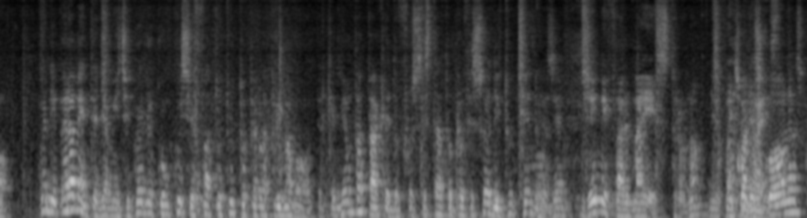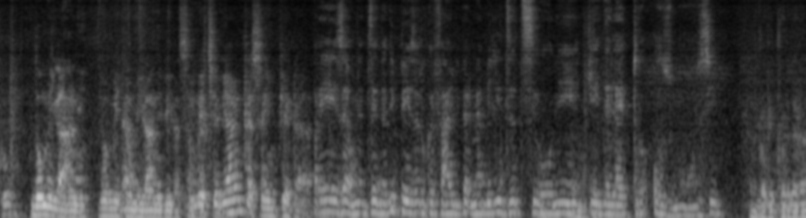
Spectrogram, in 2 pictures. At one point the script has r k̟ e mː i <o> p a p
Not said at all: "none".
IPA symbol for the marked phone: o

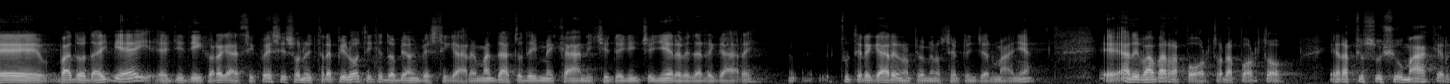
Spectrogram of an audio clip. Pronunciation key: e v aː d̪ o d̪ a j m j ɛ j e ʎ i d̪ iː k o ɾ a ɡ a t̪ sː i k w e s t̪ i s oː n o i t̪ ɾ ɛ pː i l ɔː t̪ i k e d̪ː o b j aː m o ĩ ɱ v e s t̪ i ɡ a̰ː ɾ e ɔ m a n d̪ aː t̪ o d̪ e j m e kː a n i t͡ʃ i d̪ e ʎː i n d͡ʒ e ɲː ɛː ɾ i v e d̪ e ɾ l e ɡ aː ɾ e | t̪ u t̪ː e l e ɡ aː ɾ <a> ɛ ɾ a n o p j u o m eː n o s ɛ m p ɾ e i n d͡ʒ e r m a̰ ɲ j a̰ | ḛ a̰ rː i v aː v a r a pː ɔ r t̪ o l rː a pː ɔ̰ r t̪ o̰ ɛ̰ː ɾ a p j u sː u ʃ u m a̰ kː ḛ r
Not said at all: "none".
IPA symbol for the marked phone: e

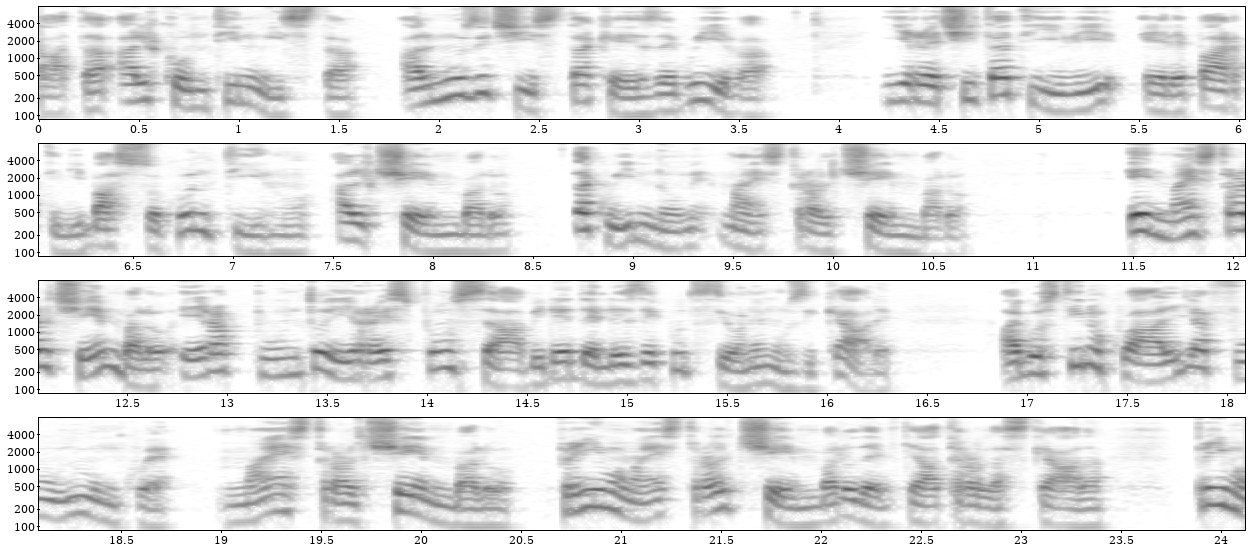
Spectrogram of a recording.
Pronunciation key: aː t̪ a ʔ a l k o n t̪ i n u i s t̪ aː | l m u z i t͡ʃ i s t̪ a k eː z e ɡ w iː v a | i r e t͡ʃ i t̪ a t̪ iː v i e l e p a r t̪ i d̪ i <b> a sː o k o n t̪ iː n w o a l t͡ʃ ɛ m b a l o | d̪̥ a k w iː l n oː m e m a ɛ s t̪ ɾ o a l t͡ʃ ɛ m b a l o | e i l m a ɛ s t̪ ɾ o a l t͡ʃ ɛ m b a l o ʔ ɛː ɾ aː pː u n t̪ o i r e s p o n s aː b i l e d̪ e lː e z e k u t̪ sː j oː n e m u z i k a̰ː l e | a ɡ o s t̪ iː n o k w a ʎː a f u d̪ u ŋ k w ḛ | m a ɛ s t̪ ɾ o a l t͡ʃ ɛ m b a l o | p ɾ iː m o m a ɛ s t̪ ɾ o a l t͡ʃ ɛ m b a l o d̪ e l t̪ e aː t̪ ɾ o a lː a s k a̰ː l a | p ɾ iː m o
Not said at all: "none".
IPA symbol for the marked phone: b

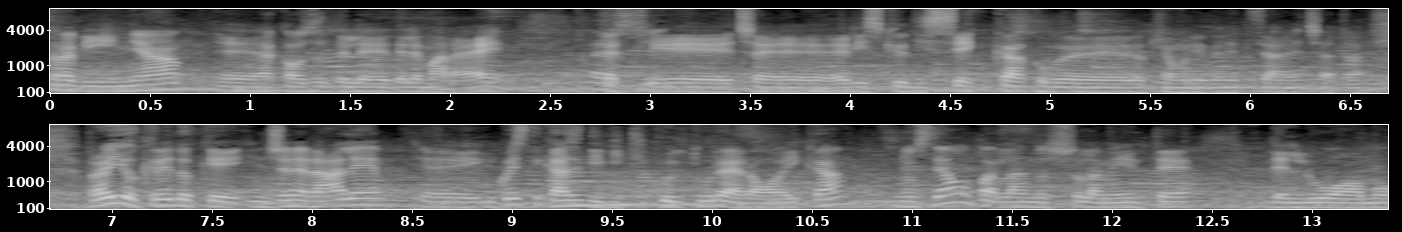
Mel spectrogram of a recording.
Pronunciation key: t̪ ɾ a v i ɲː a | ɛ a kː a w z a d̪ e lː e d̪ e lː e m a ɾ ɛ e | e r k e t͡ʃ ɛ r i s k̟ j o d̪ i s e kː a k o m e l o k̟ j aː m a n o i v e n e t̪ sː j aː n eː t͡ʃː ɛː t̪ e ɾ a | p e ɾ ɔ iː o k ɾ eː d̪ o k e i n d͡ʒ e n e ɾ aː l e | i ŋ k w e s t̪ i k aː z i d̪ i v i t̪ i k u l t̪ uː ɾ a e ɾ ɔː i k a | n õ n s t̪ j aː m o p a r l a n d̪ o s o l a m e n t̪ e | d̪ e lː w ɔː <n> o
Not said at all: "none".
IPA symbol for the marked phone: m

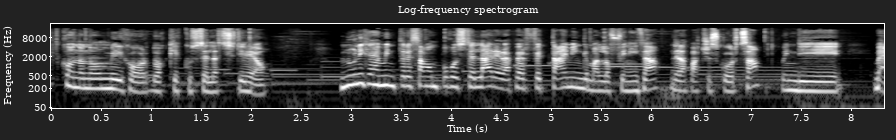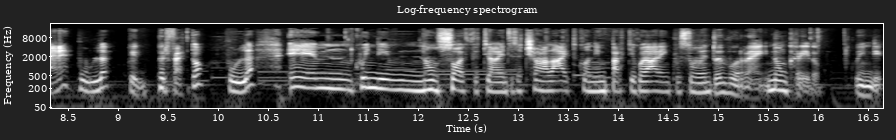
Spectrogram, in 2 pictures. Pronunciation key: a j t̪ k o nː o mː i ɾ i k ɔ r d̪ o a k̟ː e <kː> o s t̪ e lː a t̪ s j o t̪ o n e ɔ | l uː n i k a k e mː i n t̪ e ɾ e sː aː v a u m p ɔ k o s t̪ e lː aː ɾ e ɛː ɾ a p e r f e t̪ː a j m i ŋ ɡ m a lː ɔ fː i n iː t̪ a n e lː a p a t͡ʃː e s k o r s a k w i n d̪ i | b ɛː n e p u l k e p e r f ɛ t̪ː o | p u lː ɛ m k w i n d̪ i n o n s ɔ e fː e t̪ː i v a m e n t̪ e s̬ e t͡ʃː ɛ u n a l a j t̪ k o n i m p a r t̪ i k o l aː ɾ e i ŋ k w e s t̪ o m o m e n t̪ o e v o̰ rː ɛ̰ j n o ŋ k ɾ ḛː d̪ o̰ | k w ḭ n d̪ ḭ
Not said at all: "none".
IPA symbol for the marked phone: kː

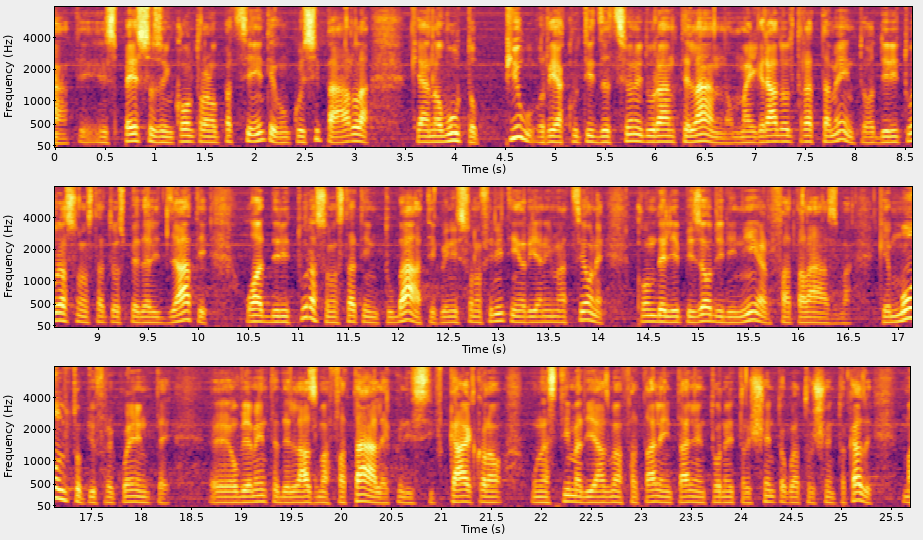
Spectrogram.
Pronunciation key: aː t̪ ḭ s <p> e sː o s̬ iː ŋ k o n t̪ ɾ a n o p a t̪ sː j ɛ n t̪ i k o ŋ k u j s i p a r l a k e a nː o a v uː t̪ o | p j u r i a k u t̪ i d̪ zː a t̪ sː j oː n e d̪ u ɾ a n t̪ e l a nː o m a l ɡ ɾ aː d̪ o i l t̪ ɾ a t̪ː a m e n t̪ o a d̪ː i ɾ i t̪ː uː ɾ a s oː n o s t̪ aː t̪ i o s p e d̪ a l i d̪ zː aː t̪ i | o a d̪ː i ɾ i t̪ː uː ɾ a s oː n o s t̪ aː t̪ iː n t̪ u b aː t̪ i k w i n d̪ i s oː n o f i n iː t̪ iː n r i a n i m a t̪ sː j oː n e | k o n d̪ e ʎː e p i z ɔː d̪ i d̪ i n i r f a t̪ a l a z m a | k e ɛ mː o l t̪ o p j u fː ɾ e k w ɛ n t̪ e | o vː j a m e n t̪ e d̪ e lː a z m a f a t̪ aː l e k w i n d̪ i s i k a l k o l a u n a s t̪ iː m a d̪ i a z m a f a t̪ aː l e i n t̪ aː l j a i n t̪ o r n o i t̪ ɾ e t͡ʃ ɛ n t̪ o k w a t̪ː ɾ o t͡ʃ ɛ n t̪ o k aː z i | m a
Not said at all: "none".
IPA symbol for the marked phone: p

